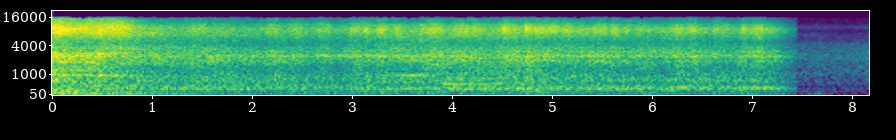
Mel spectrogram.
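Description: A train running past with its wheels clattering on the rails. It cuts off abruptly about seven seconds in, leaving a much quieter background.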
